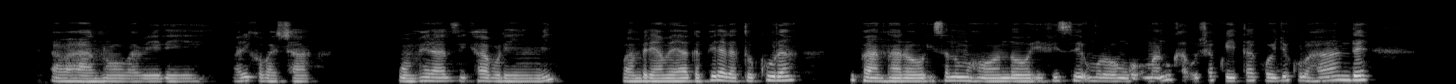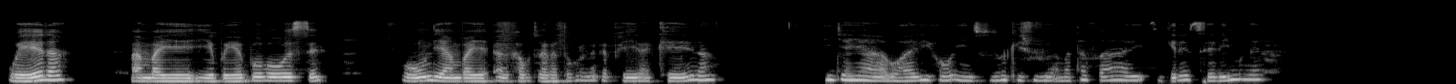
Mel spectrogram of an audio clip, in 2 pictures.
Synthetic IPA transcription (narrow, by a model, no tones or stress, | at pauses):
aβaːn̥huβaβiɾi | βaɾiko̞βat͡ʃa | mum̥he̞ɾazikʰaβuɾiːmbi | waːmbe̞ɾe̞jaːmbajaaɡapiɾaɡatukuɾa | ipaːn̥haɾo̞isanumuɦo̞ːndo̞ifise̞umuɾo̞ːŋɡo̞umanukʰaʔut͡ʃakwiːtakoɾɟo̞kuɾuɦaːnde̞ | we̞ːɾa | βaːmbaje̞ijebojeboβo̞ːse̞ | uβuːndijaːmbajeʔaɡakaβutuɾaɡatokuɾnaɡapʰeɾakʰeːɾa | hiɟajaːβo̞haɾiho̞inzuuzzokiʃuʒuamatafaːɾiziɡeɾe̞t͡se̞ɾimŋe̞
